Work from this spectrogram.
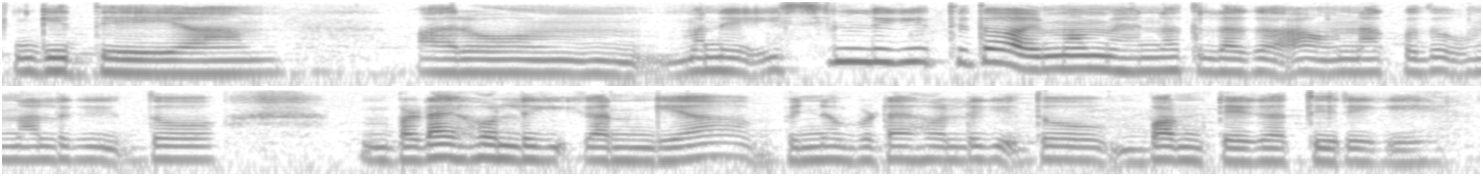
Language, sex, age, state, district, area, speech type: Santali, female, 18-30, West Bengal, Paschim Bardhaman, rural, spontaneous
